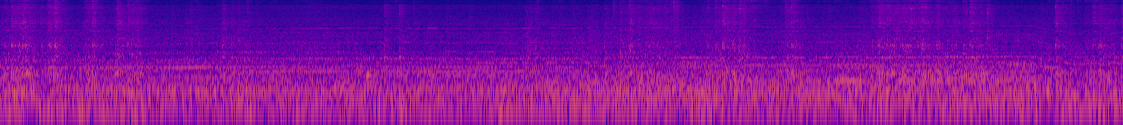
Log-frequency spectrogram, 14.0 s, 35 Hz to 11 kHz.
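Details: Arriva North East VDL SB200 Plaxton Centro diesel bus YJ58 FFB in limp mode: steady diesel drone at a raised, unchanging idle with no dip or hunt; high idle, cause unclear.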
